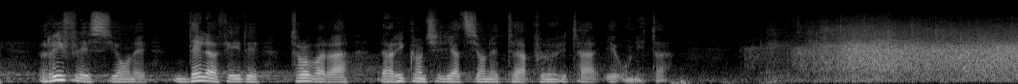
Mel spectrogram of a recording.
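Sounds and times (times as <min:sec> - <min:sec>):
speech: 0:00.4 - 0:06.8
crowd applause: 0:07.4 - 0:10.1.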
